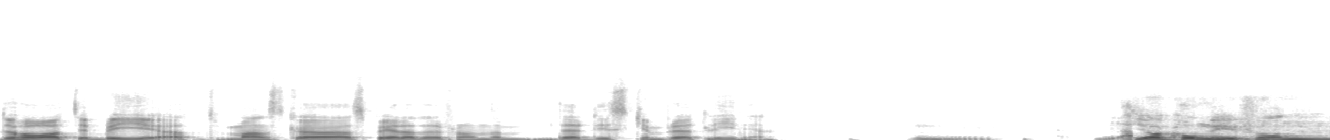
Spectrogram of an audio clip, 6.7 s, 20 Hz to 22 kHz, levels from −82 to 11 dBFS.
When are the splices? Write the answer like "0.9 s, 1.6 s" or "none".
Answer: 5.7 s

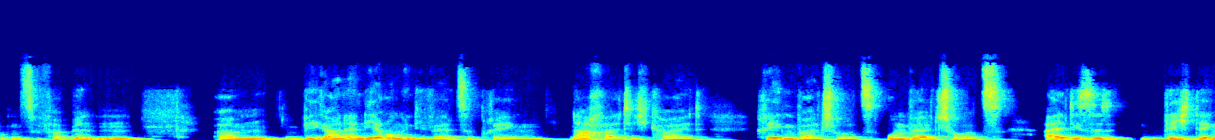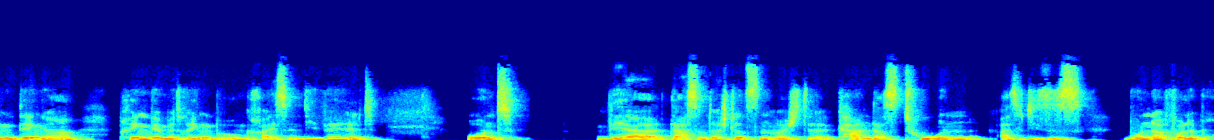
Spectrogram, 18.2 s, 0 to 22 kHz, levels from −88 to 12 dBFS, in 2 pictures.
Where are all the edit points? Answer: none

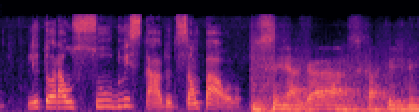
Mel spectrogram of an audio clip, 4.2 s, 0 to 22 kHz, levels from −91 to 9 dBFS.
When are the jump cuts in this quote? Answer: 2.5 s

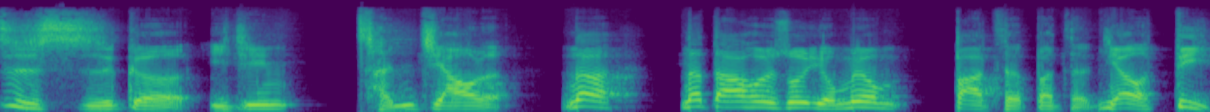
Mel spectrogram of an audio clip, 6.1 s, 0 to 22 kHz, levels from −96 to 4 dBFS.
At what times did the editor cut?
2.8 s, 4.6 s

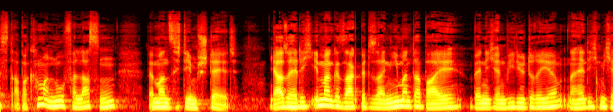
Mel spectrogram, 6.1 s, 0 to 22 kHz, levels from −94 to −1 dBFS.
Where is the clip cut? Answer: none

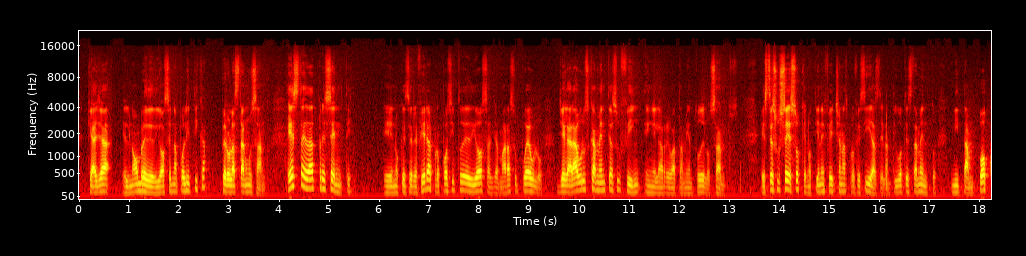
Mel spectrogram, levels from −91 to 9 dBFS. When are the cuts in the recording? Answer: 9.5 s

